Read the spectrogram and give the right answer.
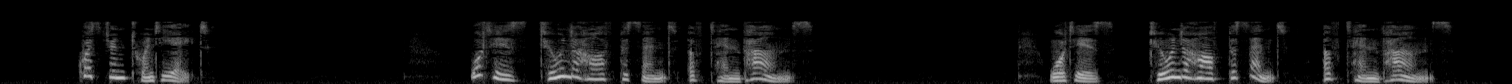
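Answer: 25p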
